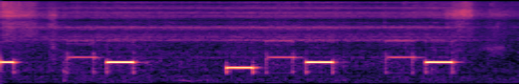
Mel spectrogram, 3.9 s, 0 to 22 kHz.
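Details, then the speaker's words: Oxivent Oxi 4 Plus transport ventilator in an emergency department staff training: repeating sequence of electronic alarm tones in a quiet room, triggered by no test lung being connected, then silenced with the alarm-mute button. "Balonumuz olmadığı için cihazımız birazdan alarm vermeye başlayacak. Dursun şöyle. Alarm verdi. Bu alarm susturma."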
